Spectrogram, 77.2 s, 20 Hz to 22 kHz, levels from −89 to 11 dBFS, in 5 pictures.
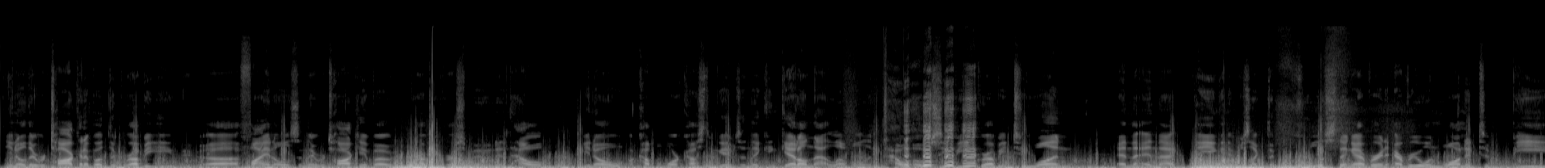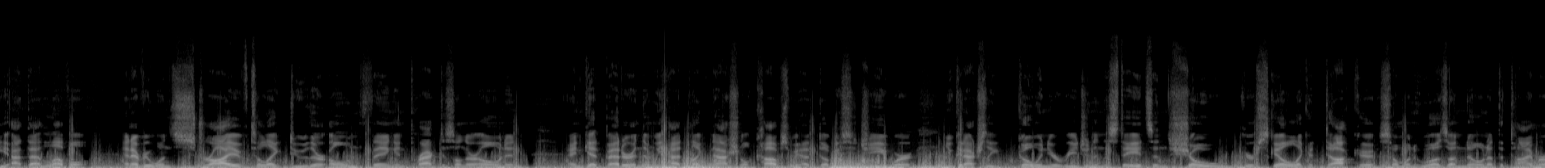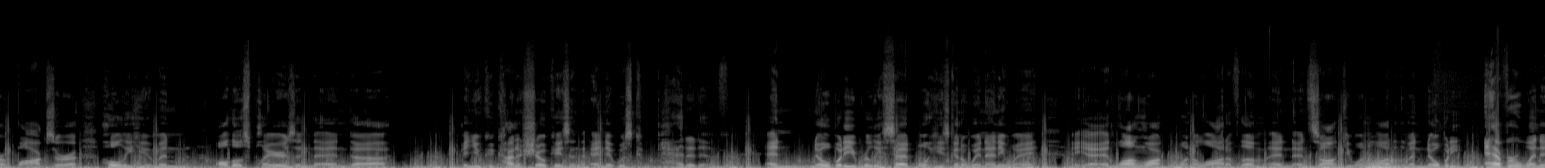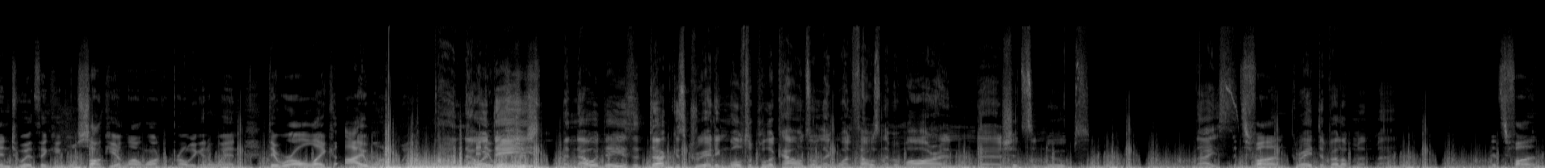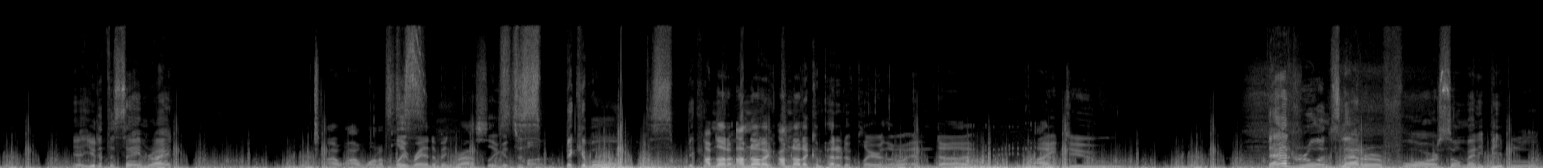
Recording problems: wind noise on the microphone; heavy; 5 dB below the speech

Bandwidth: 18.5 kHz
